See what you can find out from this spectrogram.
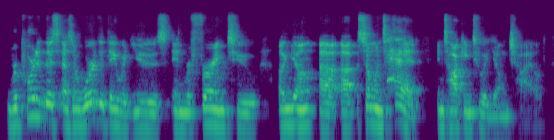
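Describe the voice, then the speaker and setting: A man, a university professor, giving a measured, explanatory lecture to a public audience. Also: medium pitch, a bit bright. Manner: measured and explanatory, with occasional restarts. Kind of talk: lecture presentation. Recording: echoey room.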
